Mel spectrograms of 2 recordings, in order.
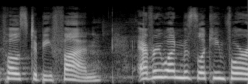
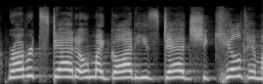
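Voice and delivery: screaming; 7 semitones higher than usual. A narrator's reading. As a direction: shriek it out in horror. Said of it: "I screamed".

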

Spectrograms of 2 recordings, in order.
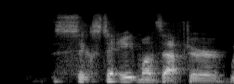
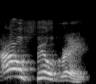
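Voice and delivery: much higher and louder, plaintive complaint; whiny self quote; 6 dB louder than usual. Retold or imitated. To the doctor, a higher, louder plaintive moan. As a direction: play her past self moaning to the doctor.

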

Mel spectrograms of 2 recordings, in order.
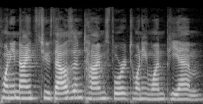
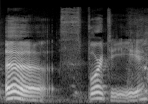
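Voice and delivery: imitated boyfriend; 8 semitones lower, much slower than usual. Boyfriend reacting to her sports bra, low mock voice.

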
